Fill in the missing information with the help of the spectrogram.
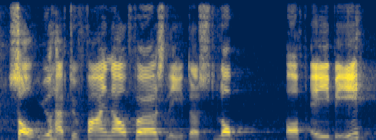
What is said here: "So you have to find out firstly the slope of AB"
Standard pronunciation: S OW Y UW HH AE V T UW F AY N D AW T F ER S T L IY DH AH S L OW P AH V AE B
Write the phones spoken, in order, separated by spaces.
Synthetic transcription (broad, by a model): S OW Y UW HH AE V T UW F AY N AW T F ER S T L IY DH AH S L OW P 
